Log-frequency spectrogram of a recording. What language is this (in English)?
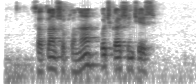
Mari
